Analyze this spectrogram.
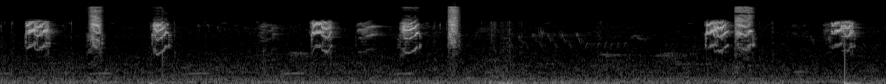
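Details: Calls of a female double-collared seedeater used to stimulate male song: a run of short, high, sharp chirps, some paired, clustered early then resuming after a pause, over low background noise.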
